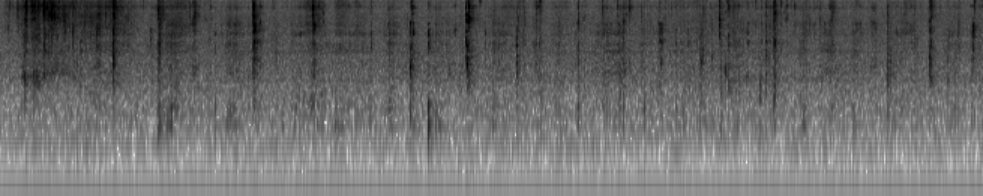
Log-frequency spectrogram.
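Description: A person biting into a barbecue-sauced fried chicken leg and chewing it, heard as faint, scattered crunches and mouth clicks, a little busier in the first second or so.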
